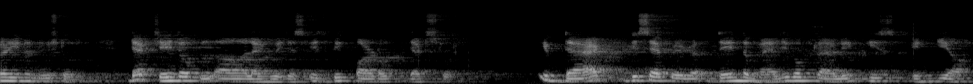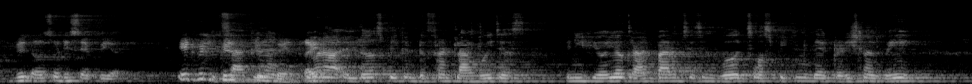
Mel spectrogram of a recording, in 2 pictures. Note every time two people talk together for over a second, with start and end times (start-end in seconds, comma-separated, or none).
11.8-13.0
